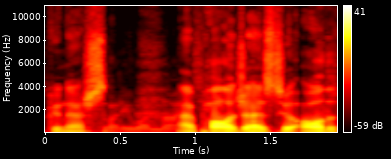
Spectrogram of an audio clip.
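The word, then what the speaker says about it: Güneş: love that celebration from gunes there ganesh i think her name is pronounced gunas i apologize to all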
